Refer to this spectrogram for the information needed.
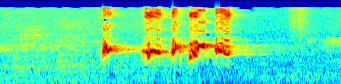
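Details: Red-whiskered bulbul in morning training song; one brief, bright chirpy phrase of four or five quick rising and falling notes.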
